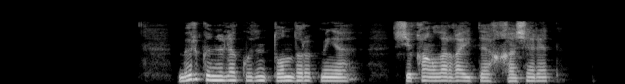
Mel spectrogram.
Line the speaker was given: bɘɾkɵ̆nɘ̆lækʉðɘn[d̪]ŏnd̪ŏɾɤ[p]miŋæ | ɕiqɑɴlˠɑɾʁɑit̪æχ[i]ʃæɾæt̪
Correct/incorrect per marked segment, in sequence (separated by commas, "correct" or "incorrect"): incorrect, correct, incorrect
